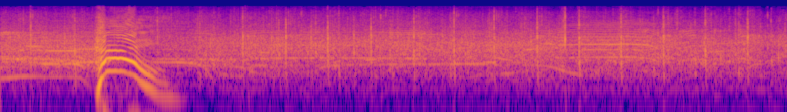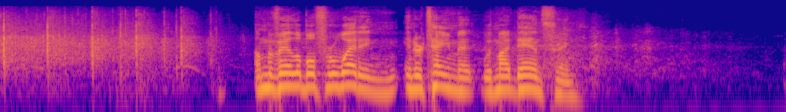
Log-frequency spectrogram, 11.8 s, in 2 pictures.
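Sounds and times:
audience clapping: 0.0 - 8.0
speech: 1.0 - 1.4, 7.8 - 10.3.

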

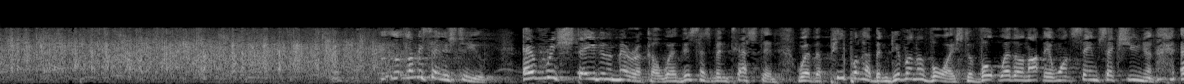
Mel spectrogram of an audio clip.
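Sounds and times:
crowd applauding: 0.0 - 4.6
speech: 3.9 - 11.8.

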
